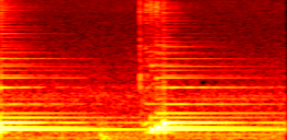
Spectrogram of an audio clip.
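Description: Ukulele strumming two chords about a second apart, each left to ring and fade: the closing chords of the song.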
